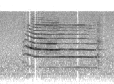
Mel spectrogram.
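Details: Bengal cat giving a single drawn-out meow of about one and a half seconds, a clear harmonic tone holding steady and easing slightly downward before trailing off, in a quiet setting.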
